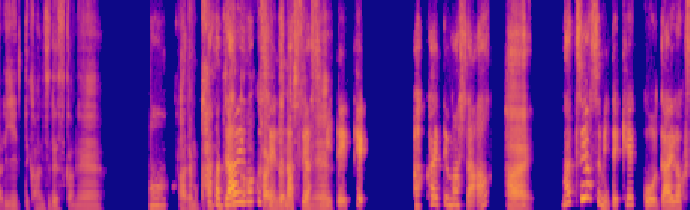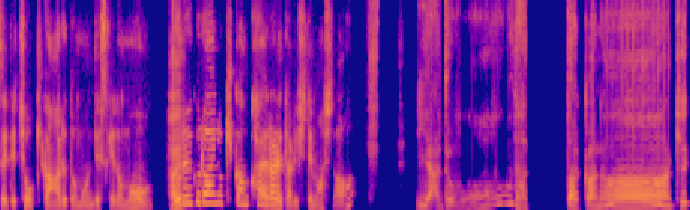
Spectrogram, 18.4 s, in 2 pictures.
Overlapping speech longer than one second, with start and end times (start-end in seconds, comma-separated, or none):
2.8-4.5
